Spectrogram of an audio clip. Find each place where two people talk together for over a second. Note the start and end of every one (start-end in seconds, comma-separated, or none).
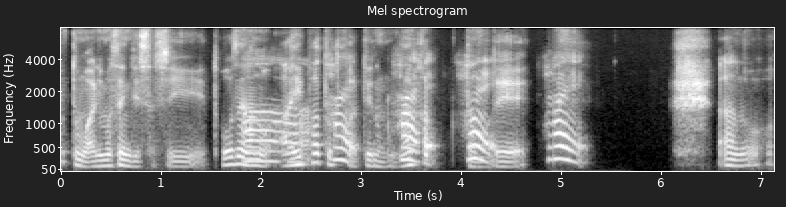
1.8-4.4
